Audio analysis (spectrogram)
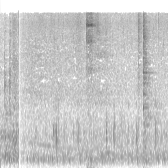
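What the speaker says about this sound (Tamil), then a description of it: "நல்லா கொதிச்சிருச்சு" Water bubbles and simmers steadily in a cooking pot close by, boiling before rice is added for vegetable biryani, with small pops and an occasional light metallic clink.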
